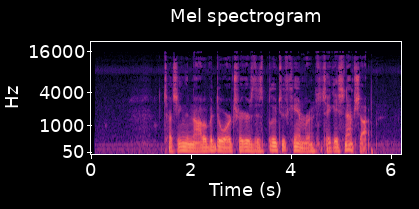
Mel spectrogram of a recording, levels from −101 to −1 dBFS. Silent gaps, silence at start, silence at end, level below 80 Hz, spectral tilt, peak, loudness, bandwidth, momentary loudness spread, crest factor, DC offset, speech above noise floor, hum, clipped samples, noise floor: none; 1.45 s; 0.55 s; -50 dBFS; -5.5 dB/octave; -14 dBFS; -31 LUFS; 16 kHz; 8 LU; 18 dB; under 0.1%; 30 dB; none; under 0.1%; -60 dBFS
